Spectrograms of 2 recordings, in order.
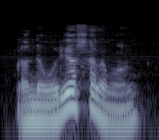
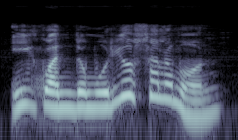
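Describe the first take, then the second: First: Murió said low and soft; quieter repeat. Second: Murió held long and louder; stress on murió. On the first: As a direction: drop the voice on murió Salomón. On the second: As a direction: lean on murió, louder take. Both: Shown as a demonstration. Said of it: "repeated take".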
